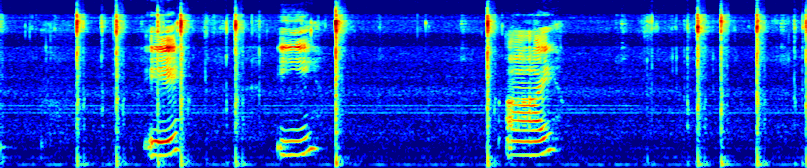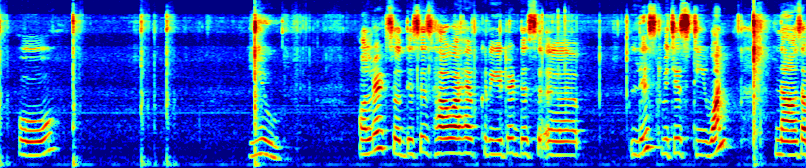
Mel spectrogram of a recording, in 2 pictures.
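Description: Keys click on a keyboard in short bursts of typing.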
